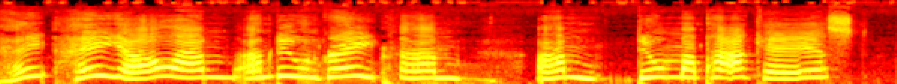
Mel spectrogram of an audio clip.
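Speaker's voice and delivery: very high pitch, slow, drawn-out, stretched voice. Imitating how a young woman talks, saying she sounds like Butters: Hawk Tuah girl impression. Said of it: "the Hawk Tuah girl sounds exactly like Butters".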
